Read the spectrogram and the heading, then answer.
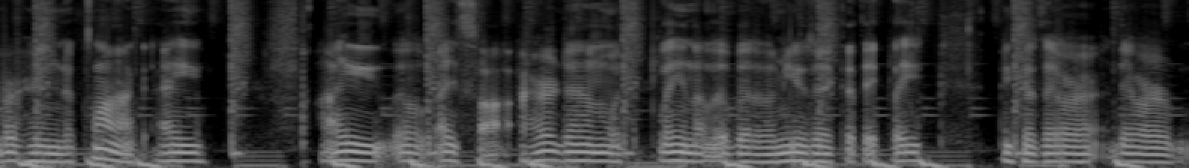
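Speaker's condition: Cerebral palsy; secondary scoliosis, spinal curvature affecting more with age, orthopedic doctor care in teens

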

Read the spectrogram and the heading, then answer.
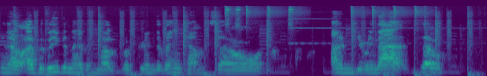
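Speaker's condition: Cerebral palsy; mildly affects speaking and gait

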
